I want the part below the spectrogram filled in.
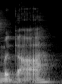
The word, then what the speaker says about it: Madde: pronounced Mada, not the full thing, but that's what it looks like, M-A-D-D-E, like I would have said Maddie or something like that, Mad, but it is pronounced Mada.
